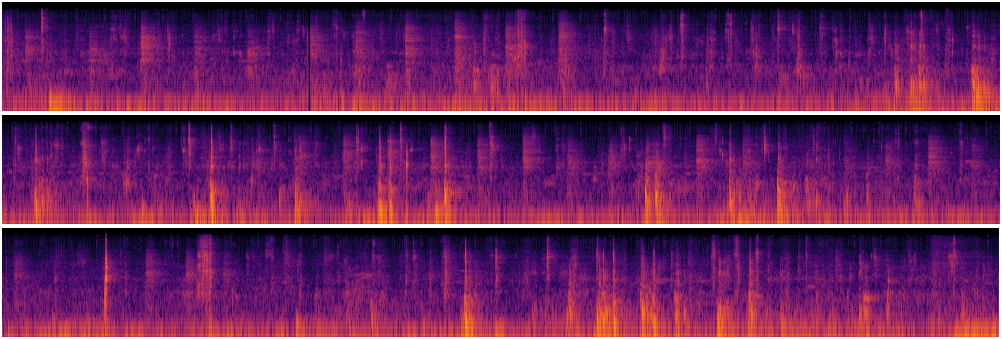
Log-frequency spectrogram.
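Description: Two people eating with their hands close to a microphone: wet chewing and lip-smacking on chowmein noodles, fried rice and chicken Manchurian, with many short, irregular clicks and smacks.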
